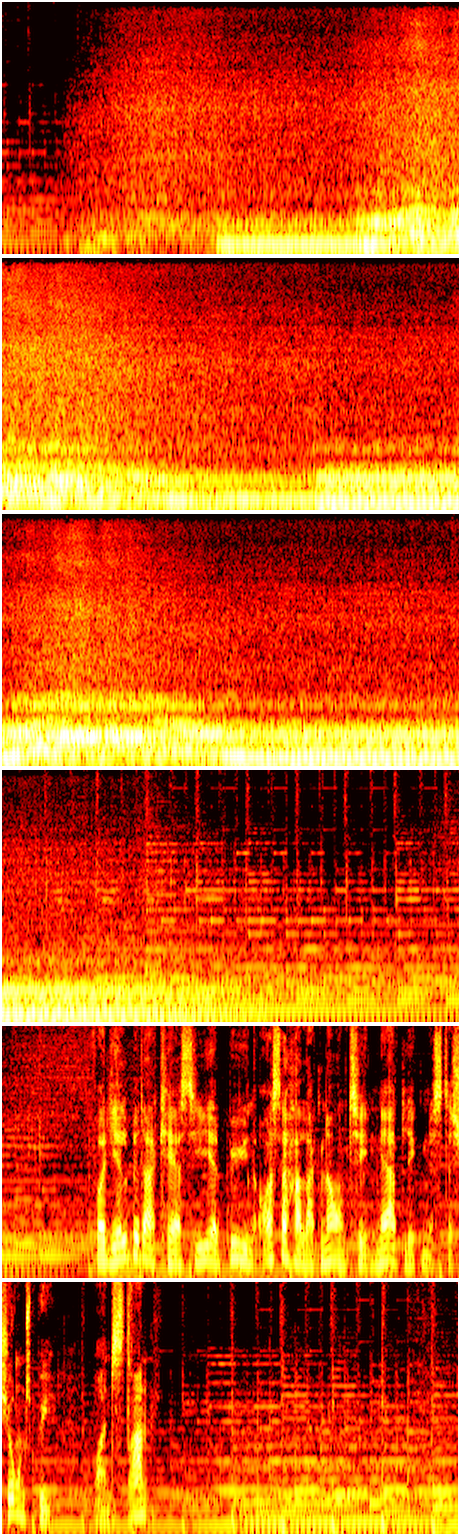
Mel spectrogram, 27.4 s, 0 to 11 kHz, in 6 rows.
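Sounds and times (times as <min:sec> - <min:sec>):
large Audi car engine revving: 0:00.6 - 0:16.7
speech: 0:19.3 - 0:24.5.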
